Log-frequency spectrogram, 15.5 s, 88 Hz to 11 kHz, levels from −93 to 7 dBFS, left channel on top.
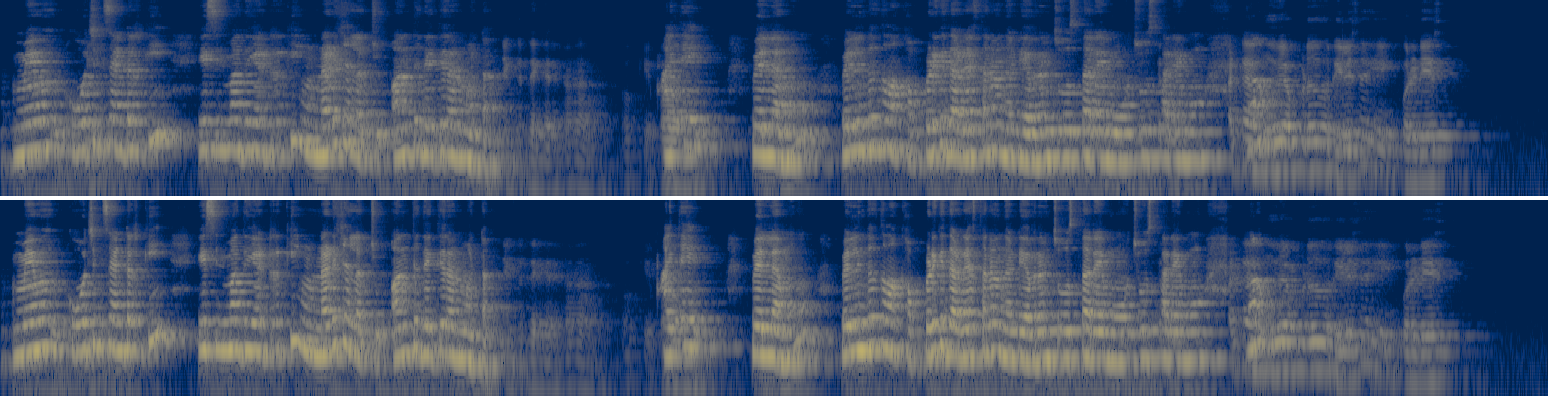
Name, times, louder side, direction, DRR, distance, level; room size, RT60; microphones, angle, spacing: voice 1, 0.1-1.6 2.0-4.9 6.6-7.0 7.5-8.1 8.4-12.6, right 3 dB, 70° right, 4 dB, 0.5 m, -31 dB
voice 2, 5.0-5.9 6.2-6.3 6.6-7.0 11.0-11.9 12.3-14.4, equal, 40° left, 2 dB, 0.6 m, -44 dB
3.2 x 2.1 x 4.2 m, 0.76 s
head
